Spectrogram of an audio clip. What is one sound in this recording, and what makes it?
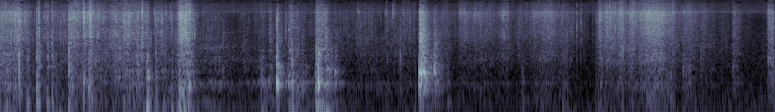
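Plastic bubble wrap crinkles and rustles in hands close by.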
